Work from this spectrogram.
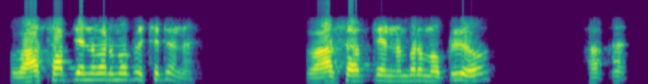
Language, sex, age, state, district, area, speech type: Sindhi, male, 60+, Maharashtra, Mumbai City, urban, conversation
